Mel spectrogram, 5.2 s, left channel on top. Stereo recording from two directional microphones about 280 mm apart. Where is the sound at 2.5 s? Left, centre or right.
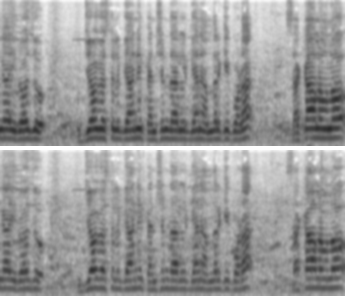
Centre.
